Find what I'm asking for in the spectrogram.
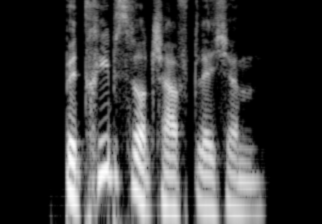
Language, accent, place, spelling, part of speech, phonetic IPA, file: German, Germany, Berlin, betriebswirtschaftlichem, adjective, [bəˈtʁiːpsˌvɪʁtʃaftlɪçm̩], De-betriebswirtschaftlichem.ogg
- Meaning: strong dative masculine/neuter singular of betriebswirtschaftlich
